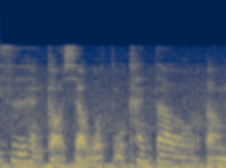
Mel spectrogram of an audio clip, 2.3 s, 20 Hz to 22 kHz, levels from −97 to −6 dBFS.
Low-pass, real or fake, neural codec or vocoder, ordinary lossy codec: 7.2 kHz; fake; vocoder, 22.05 kHz, 80 mel bands, WaveNeXt; none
